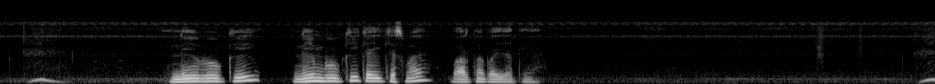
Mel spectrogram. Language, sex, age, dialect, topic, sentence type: Hindi, male, 31-35, Kanauji Braj Bhasha, agriculture, statement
